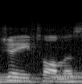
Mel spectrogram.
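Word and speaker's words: J. H. Thomas: the old horse but call him J Thomas with pangs of remorse cuz we know that the H is silent of course we frightfully BBC home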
